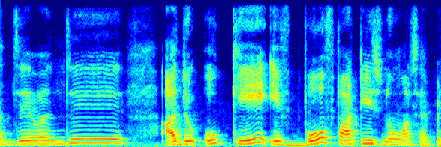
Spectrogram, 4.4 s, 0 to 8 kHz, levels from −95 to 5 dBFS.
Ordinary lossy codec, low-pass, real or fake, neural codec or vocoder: none; none; fake; codec, 16 kHz, 16 kbps, FreqCodec, smaller model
